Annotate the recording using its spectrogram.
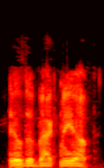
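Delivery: usual speaking voice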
